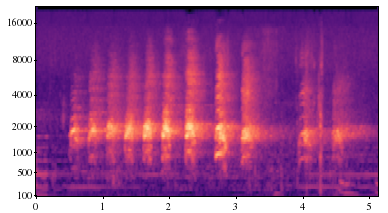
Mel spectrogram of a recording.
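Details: A male Koklass Pheasant, perched on a dead tree near Chopta, Uttarakhand, in November, calls in a harsh, crowing series of about nine rapid notes, then a shorter burst, over faint background music; its female flew past.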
